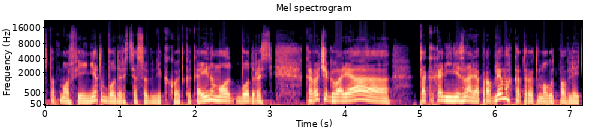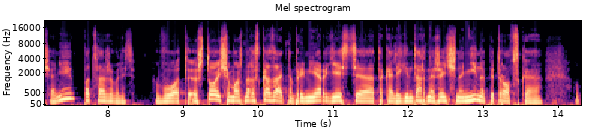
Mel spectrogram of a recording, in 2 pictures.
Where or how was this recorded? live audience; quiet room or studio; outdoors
quiet room or studio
